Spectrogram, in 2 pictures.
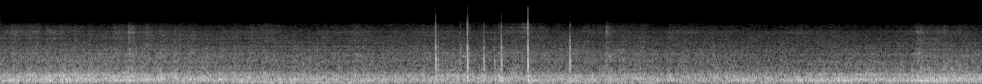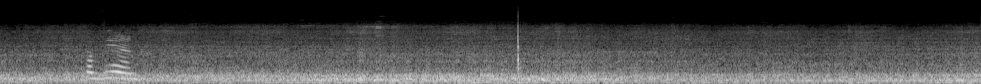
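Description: A freight train rumbles past fast at close range.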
